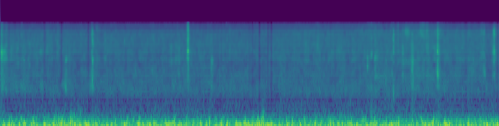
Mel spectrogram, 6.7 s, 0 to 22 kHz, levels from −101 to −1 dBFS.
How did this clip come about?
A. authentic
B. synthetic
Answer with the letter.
B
